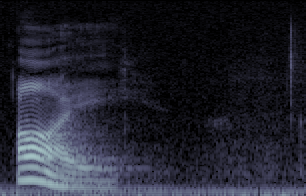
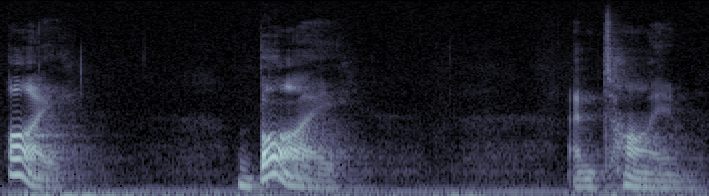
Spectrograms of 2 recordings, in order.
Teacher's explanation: So our mouths start wide open and closes as we say the sound.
